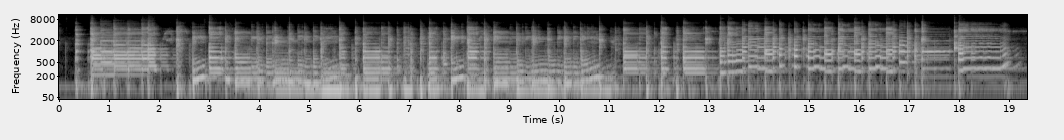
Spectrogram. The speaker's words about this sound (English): Now let's switch on the Orange Squeezer and you'll notice it will compress more.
